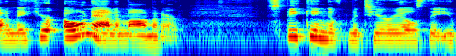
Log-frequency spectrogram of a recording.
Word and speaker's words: anemometer: We measure wind speed with a tool called an anemometer. Let me say that a little more slowly. Anemometer. 5 syllables.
